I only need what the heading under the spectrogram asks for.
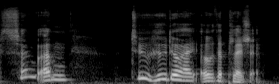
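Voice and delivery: put-on older professor voice. Voicing an older professor pushing through guards: voicing an older professor. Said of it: "He kinda looks you guys down".

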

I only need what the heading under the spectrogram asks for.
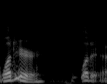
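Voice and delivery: voice cracks high on what, in what are. Starting to ask her next question, the speaker's voice cracks. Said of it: "I just voice cracked".

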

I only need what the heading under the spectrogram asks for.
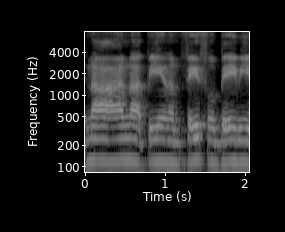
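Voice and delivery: usual speaking voice

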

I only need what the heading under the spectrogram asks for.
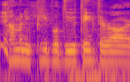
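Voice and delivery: put-on deadpan flat tone. Retelling how Joe Rogan asked a guest a question: imitating Joe Rogan's deadpan question. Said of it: "Joe Rogan asked him so deadpan".

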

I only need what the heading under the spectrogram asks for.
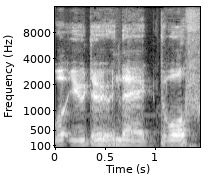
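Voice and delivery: intimidating, menacing voice. Asked by the party for an intimidating voice, threatening a dwarf: intimidating voice. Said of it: "give me your best, uh, intimidating voice".

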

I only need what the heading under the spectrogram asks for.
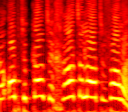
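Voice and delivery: very high, shrill, loud little voice. Quoting the former team leader's usual answer, Herman Krot's high voice. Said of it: "Het is een hoog stemmetje".

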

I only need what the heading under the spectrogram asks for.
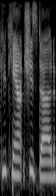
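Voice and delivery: mock sarcastic tone. Retelling her answer to people pressing her for news, retelling a sarcastic Chicagoan reply. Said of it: "I was being a sarcastic Chicagoan".

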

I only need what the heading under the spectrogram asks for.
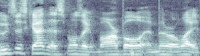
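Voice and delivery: plain

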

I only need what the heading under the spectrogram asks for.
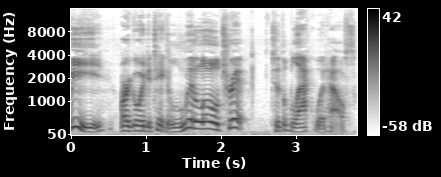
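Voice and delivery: narrator voice. Speaker starting to tell a story to a listener, in a storytelling voice. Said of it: "Storytelling voice".

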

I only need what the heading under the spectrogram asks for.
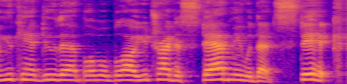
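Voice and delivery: acted-out yelling. Speaker retells a younger lover yelling at his sugar daddy, retelling a yell. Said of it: "he's yelling at his sugar daddy".

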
